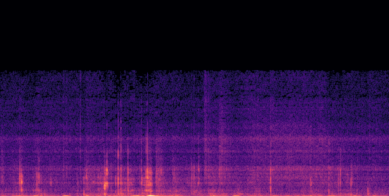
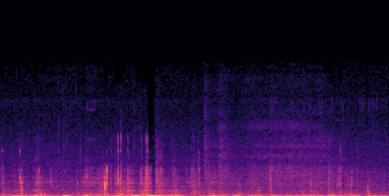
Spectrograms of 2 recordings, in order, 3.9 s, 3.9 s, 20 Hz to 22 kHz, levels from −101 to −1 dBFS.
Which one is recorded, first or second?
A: second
